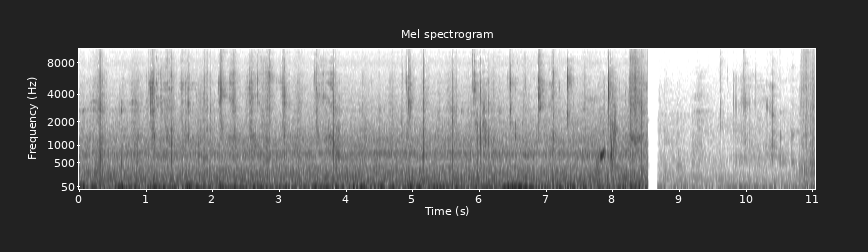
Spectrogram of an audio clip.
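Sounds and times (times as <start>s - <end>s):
chewing jelly candy: 0.0s - 8.6s, 9.6s - 11.0s.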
